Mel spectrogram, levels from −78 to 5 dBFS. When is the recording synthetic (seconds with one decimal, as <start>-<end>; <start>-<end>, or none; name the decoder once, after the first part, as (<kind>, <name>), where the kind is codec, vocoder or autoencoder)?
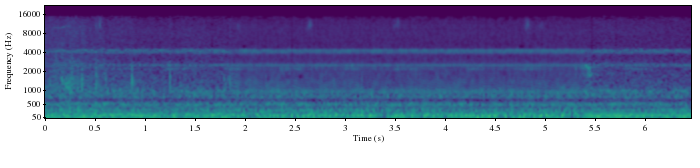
1.9-5.4 (vocoder, Vocos)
